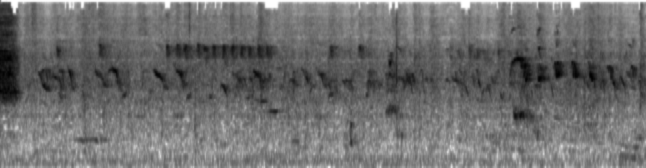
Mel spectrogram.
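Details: Baby chicks and young chickens eating fresh termites in the countryside; scattered thin peeps and chirps from several chicks, a louder burst of falling notes toward the end, over low background noise.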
